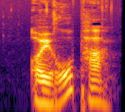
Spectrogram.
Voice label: "Europa", d

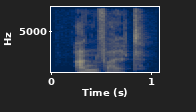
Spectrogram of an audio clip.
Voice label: "Anwalt", d

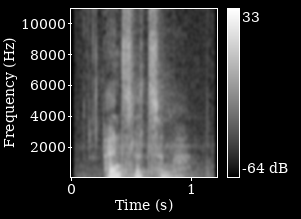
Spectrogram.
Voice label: "Einzelzimmer", d

